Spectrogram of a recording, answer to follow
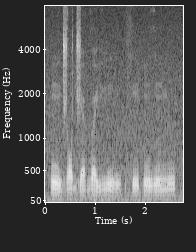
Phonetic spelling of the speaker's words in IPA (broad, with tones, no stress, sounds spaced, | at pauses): ũ˦˨ d͡ʒ ɔ˦ d͡ʒ ɛ˧ ɡʷ ɛ˦˨ j i˦ ŋ ɨ˨ | f ĩ˧ ɓ ũ˧ v ũ˧ m u˦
